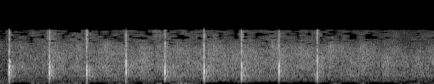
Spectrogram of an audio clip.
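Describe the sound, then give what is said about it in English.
An audience applauding the Lord, with a steady wash of many hands under sharp, evenly spaced claps that keep a brisk beat, about ten in a row, fairly loud, with no voices. “I want to give the Lord a round of applause.”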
